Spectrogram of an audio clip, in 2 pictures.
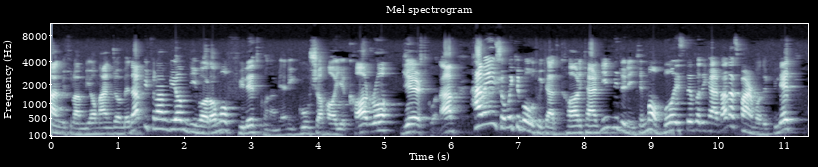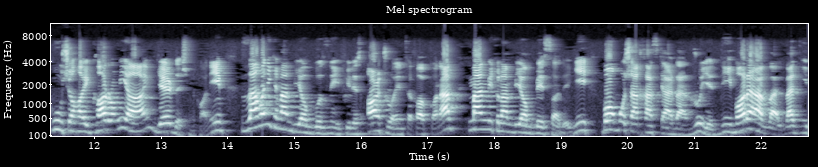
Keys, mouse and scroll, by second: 15.3 click, 16.4 scroll down 1, 17.2 middle click, 18.8-19.2 scroll up 1, 21.1 click.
